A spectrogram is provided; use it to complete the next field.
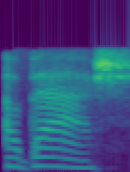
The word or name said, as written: abash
